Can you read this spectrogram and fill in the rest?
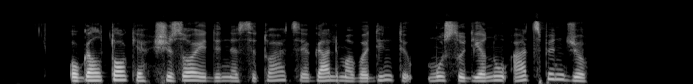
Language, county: Lithuanian, Vilnius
